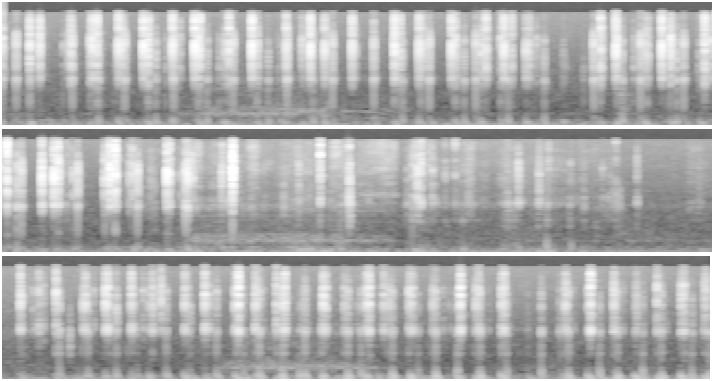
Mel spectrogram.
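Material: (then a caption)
Plastic. A small, hollow, white hard-plastic Wii remote is held close to the mic while its buttons are clicked, then held in both hands and tapped with fingertips. The result is a dense stream of quick, dry, bright clicks and taps that stop instantly with no ring, with a brief quieter lull near the middle before the tapping picks up again.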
